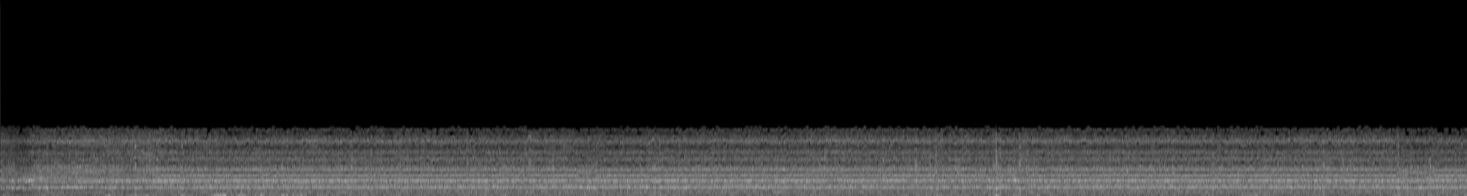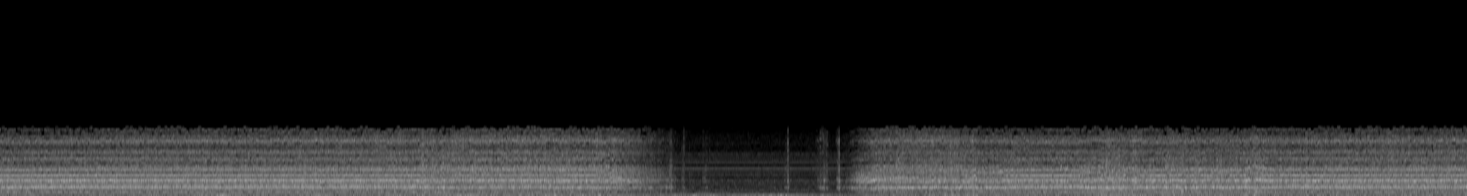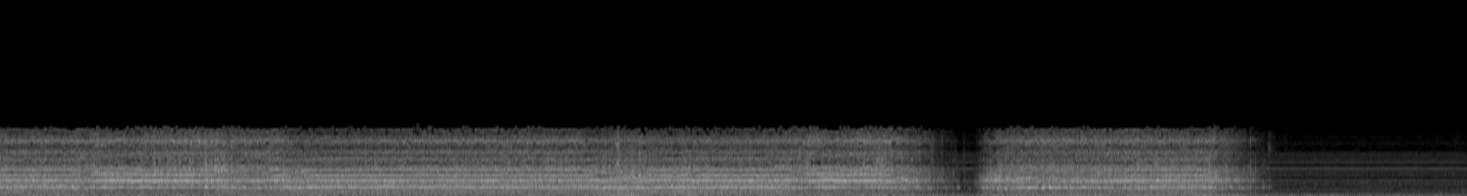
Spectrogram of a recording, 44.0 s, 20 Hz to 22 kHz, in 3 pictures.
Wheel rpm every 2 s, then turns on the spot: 140, 160, 160, 160, 160, 160, 160, 160, 160, 160, 90, 30, 160, 160, 160, 160, 160, 160, 160, 80, 130, 0.
none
